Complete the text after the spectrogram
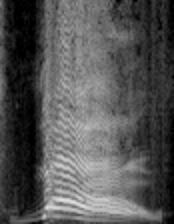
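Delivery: loud drawn-out sarcastic wow, falling away. Shown as a demonstration. Player mocking her own zombie game, sarcastic. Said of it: "Me being sarcastic".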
